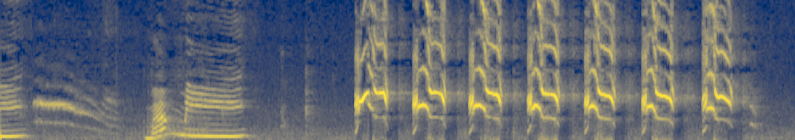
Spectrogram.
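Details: Harsh squawking from a pet parrot indoors: a woman says 'mummy', then eight evenly spaced grating squawks follow at a steady beat of about two per second.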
